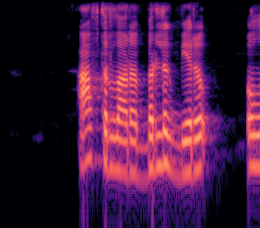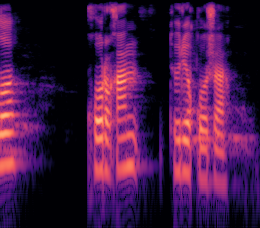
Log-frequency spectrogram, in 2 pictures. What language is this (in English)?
Kazakh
